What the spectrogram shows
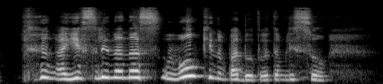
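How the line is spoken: Loud laugh, then speech. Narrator (Russian): Надежда громко засмеялась и сказала

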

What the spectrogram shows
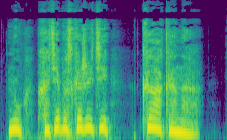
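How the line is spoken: Frightened question. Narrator (Russian): испуганно спросила Вера

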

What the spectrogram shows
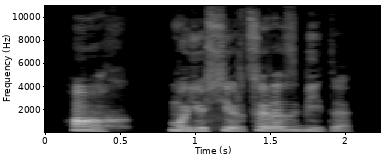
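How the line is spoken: Laughing. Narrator (Russian): Смеясь, маг

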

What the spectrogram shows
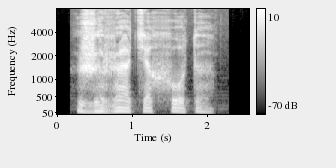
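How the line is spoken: Angry. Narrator (Russian): злобно сказал Калек

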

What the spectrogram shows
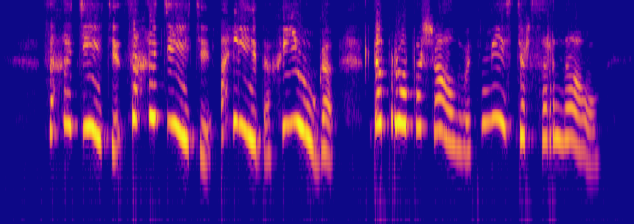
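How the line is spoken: Warm joyful exclamation. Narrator (Russian): С сердечной радостью воскликнула она

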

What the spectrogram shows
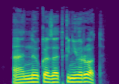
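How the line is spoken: Sharp command. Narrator (Russian): резко приказал он

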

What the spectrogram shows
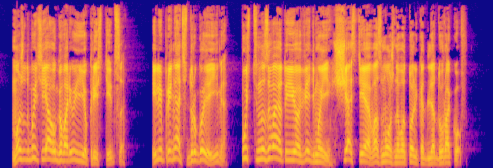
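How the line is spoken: Girl's trembling voice, near tears. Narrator (Russian): Девочка принялась настойчиво отговаривать его, и голосок у нее стал слегка дрожать, предвещая неминуемые рыдания

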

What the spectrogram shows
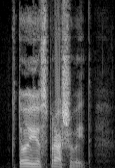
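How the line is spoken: Deafening male bark. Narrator (Russian): Рявкнул он так, что у меня в ухе заложило

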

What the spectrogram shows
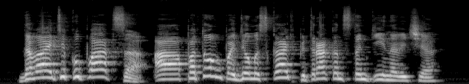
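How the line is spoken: Shouted. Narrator (Russian): крикнул Вовка

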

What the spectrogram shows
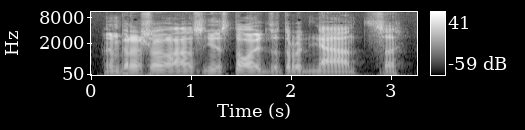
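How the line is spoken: Purring cat. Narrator (Russian): промурлыкал кот да Винчи

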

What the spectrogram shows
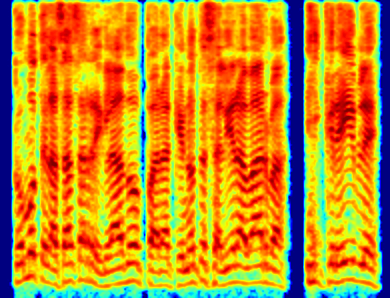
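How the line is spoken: Shouting. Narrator (Spanish): gritó George

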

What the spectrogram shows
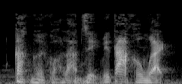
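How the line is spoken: Angry shout. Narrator (Vietnamese): Hoa Thanh dựng râu trợn mắt quát lên

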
